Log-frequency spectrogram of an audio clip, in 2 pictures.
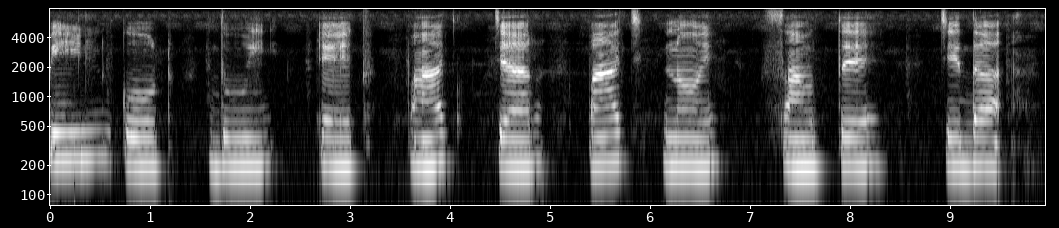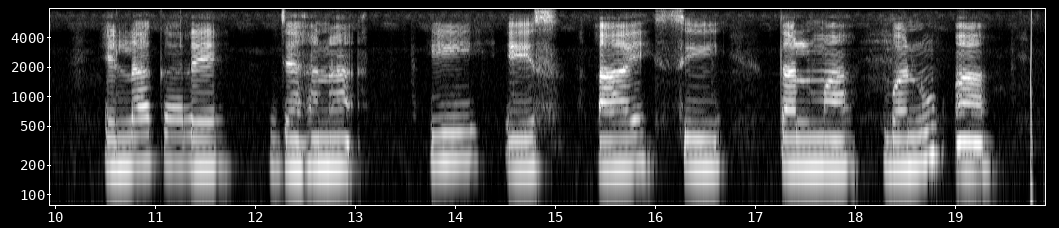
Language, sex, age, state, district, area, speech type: Santali, female, 18-30, West Bengal, Bankura, rural, read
